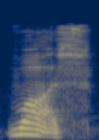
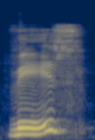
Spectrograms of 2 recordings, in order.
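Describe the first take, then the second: First: It is said with a British accent. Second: It is said with an American accent. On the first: "British pronunciation" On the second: "American pronunciation"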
